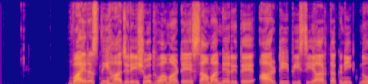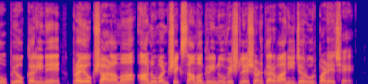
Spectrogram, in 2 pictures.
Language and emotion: Gujarati, neutral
